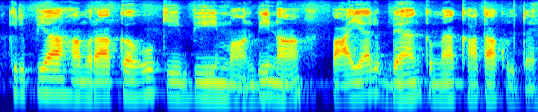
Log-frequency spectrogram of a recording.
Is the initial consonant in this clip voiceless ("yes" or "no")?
yes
